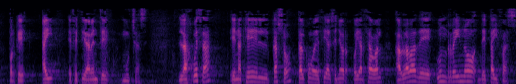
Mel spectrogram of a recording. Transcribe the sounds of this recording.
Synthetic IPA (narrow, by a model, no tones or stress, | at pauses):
po̞ɾke̞ | ajefe̞k̚t̪iβamẽnt̪e̞mut͡ʃa̰s | laxwe̞θa | enake̞lkaso̞t̪alko̞mo̞ð̞e̞θiaelse̞ɲo̞ɾojaɾθaβalaβlaβaðe̞unre̞jno̞ðe̞t̪ajfa̰s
